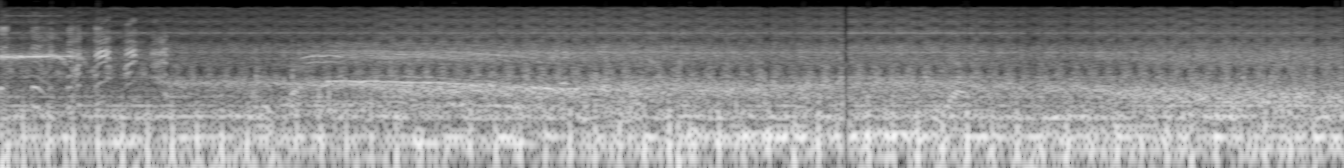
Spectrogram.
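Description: Experimental musique concrète noise collage: a loud, dense, hissing and crackling wall of noise over a steady low hum. A high whistle-like tone cuts out within the first half-second, a faint falling glide drifts through a few seconds in, and there is a brief dropout about six seconds in.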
